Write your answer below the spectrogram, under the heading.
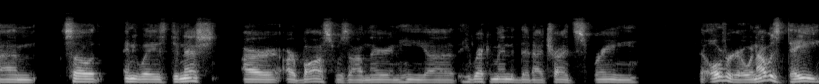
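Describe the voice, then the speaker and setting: Using a plain, everyday voice at medium pitch, a man speaks at a moderate pace with ordinary pitch variation and big swings in loudness. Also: quiet background. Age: 30s. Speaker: grower and product company staff. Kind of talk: casual interview.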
